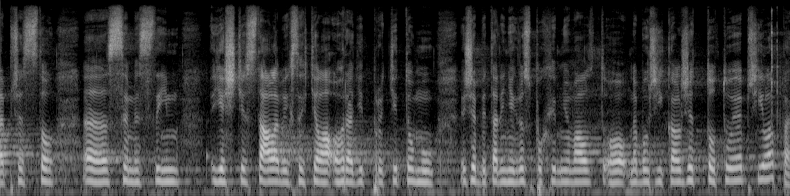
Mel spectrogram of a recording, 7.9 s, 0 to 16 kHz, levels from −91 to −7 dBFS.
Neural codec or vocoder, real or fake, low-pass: none; real; 14.4 kHz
